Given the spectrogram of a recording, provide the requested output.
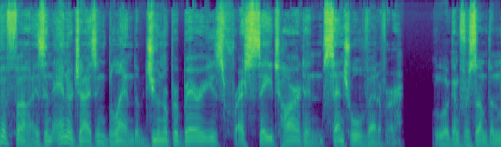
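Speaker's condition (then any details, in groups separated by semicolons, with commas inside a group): No condition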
